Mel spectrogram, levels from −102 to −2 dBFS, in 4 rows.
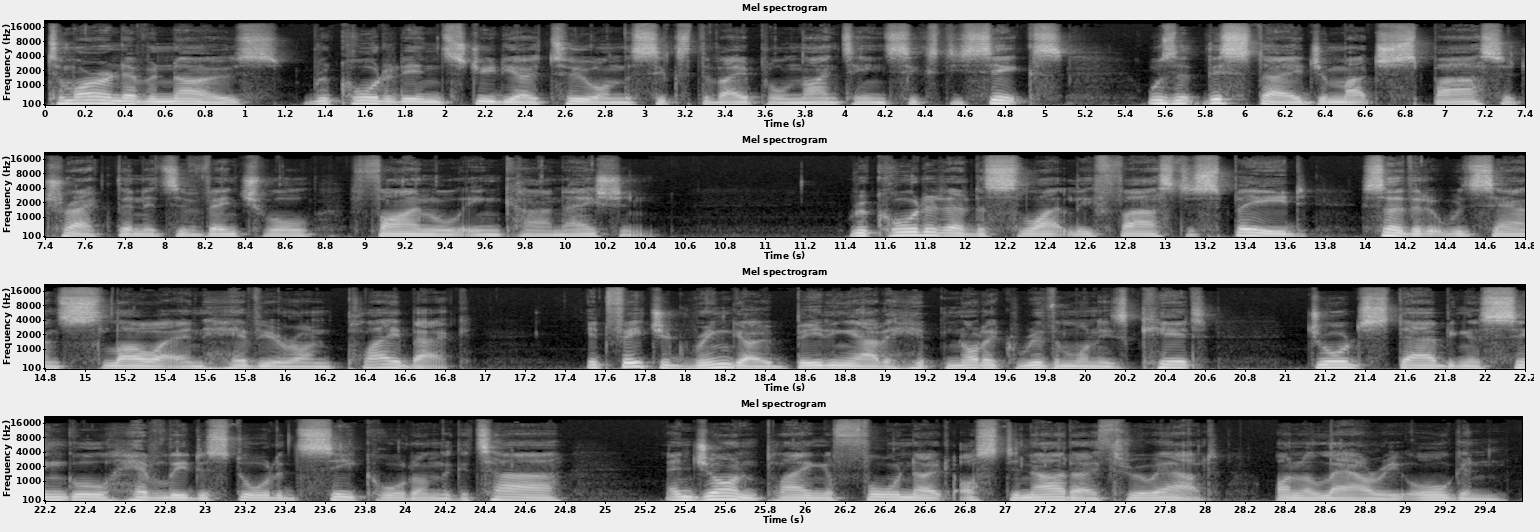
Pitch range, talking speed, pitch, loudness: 95-120 Hz, 150 wpm, 110 Hz, -23 LUFS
